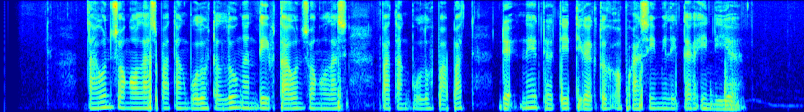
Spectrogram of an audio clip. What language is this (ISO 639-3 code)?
jav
